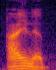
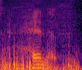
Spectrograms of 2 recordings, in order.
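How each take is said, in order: First: It starts with a throaty ayn sound, no h. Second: It starts with a breathy h sound. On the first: The speaker calls it right. "say Ainab" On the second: The speaker calls it wrong. "he says Hanab"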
